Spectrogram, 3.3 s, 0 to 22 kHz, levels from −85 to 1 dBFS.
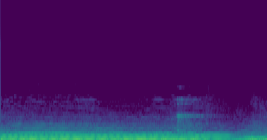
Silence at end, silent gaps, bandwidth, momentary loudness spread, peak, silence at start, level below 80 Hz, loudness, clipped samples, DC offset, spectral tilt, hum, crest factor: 0 s; none; 6.8 kHz; 6 LU; -16 dBFS; 0 s; -64 dBFS; -29 LUFS; under 0.1%; under 0.1%; -9 dB/octave; none; 12 dB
